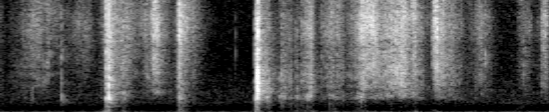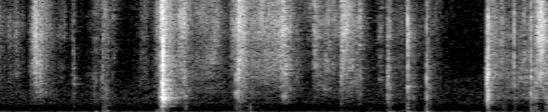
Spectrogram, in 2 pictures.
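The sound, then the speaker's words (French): Tarot cards being shuffled by hand during a live card reading: soft papery riffling with many sharp, crisp snaps scattered irregularly, a few louder than the rest. “Je vous le fais en live, n'est-ce pas Je bats les cartes en même temps.”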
